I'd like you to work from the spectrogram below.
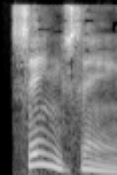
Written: singsing

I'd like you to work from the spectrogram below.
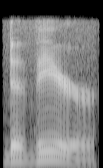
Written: De Vere

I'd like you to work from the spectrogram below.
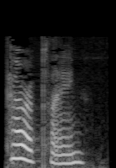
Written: paraplane

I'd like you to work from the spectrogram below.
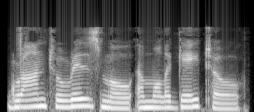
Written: granturismoomologato

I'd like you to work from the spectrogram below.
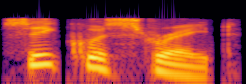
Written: sequestrate

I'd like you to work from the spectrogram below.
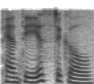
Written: pantheistical

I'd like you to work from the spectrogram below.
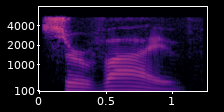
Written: survive

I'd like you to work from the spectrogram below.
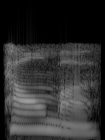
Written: halma

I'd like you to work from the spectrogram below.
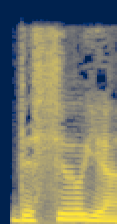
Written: decillionth

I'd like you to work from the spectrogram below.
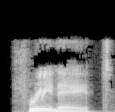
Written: frenate

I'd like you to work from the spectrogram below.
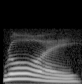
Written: Roy

